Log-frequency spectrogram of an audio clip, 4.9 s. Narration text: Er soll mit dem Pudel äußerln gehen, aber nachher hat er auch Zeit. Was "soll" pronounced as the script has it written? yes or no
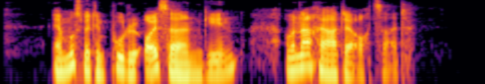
no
